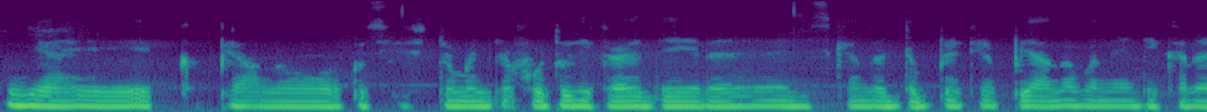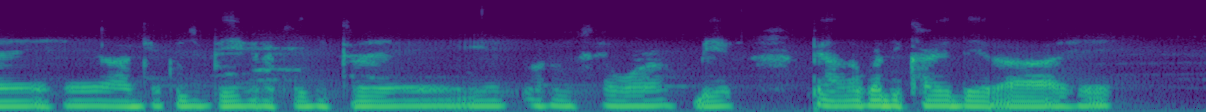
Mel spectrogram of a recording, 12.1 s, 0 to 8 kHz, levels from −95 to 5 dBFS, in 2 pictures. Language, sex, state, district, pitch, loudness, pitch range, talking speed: Hindi, male, Bihar, East Champaran, 105 Hz, -29 LUFS, 100-105 Hz, 175 wpm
